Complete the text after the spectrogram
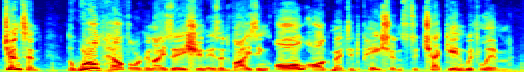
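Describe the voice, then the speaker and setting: An actor playing a snippy, know-it-all tech specialist in a video game, curt and condescending. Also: male voice, medium pitch, normal speed, pushed and bright, slight background noise, lightly acted, low-quality recording. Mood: curt, explaining.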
